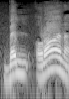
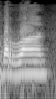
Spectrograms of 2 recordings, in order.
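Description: First: There is a short pause after bal. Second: The two words are joined without pause.

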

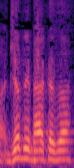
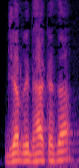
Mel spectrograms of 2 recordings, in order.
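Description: The two takes are said the same way.

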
